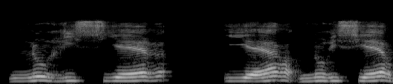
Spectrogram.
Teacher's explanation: À l'inverse de la diérèse, la synnérèse signifie en grec resserrement, et la réunion en une seule syllabe de ces deux voyelles qui se succèdent dans un mot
